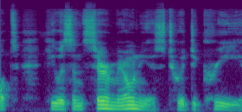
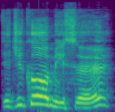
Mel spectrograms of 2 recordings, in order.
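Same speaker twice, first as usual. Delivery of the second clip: put-on higher, polite young servant; servant's voice; 10 semitones higher, 9 dB louder than usual. A narrator's reading. Servant answering his master's call, higher polite voice.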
